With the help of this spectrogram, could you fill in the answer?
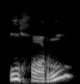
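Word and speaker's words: أُخَر: Ukharu itu jamak dari ukhro. itu ya artinya yang lainnya tapi pendek ya ukharunya pendek ya berarti iya pendek iya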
